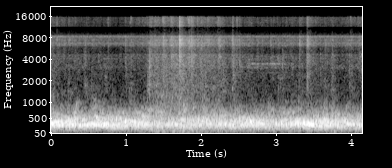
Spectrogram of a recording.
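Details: Kolkata pigeons producing a steady wash of low, gurgling coos, several birds overlapping, with a soft click or two.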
